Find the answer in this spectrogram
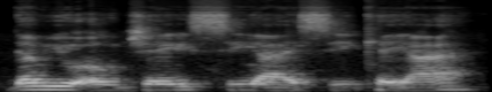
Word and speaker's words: Wojcicki: I can't pronounce it. W-O-J-C-I-C-K-I.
